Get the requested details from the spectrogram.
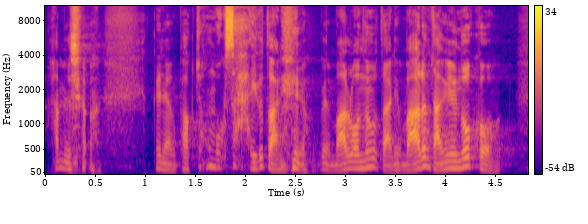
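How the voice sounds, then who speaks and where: A male pastor preaches in a church sanctuary, telling a story with lively, wide-ranging inflection. His voice rings with the long reverb of the hall, and he acts out the quoted lines as he goes. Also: mid-range voice, fast. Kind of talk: sermon with personal story.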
